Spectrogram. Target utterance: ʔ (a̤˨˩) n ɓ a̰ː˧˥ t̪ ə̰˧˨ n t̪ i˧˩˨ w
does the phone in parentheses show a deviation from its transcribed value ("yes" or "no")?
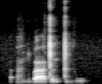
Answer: no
